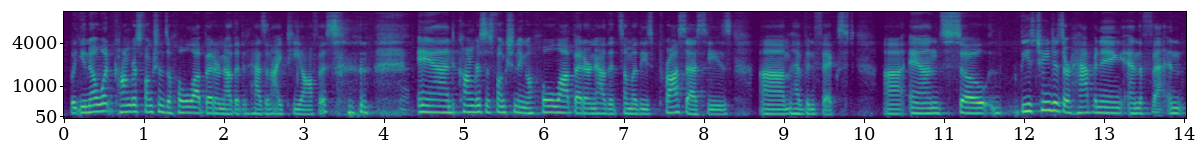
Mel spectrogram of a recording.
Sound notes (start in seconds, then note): 3.4 chuckles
